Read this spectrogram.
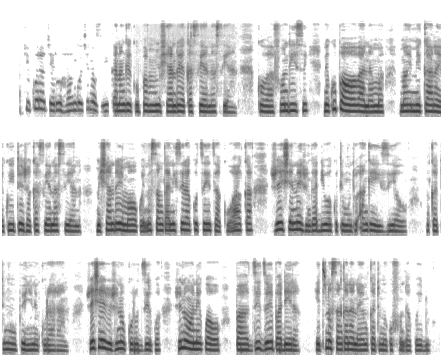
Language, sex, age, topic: Ndau, female, 36-49, education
